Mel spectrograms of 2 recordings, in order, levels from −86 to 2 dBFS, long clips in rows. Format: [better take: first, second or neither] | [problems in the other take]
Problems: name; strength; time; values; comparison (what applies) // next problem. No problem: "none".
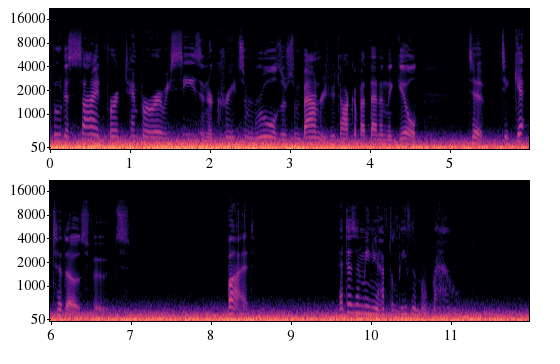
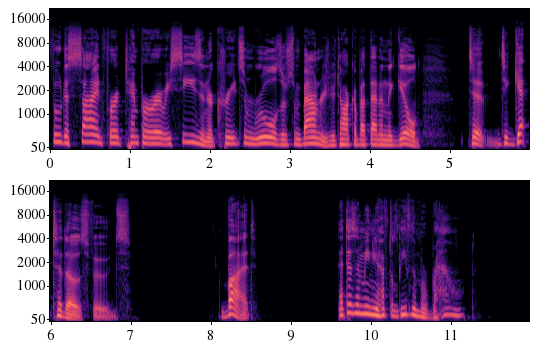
second | low rumble; loud; throughout; 1 dB below the speech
